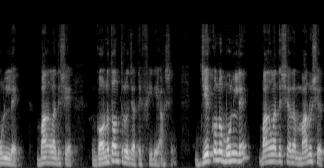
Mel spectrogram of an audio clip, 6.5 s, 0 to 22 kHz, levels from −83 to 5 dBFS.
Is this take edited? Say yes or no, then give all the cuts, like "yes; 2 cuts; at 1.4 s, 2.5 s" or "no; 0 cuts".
no; 0 cuts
